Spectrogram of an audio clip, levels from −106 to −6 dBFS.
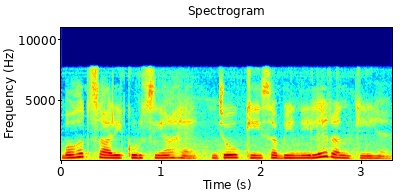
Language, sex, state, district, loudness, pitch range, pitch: Hindi, female, Bihar, Saharsa, -14 LUFS, 200-225 Hz, 210 Hz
